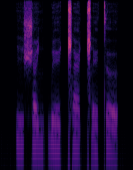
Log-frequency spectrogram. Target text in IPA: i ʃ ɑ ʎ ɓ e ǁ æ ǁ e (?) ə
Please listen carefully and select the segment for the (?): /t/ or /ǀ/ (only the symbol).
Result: t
